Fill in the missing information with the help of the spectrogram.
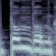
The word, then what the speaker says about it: Bum Bum: Bum Bum Cream, or Boom Boom Cream, I'm told. It's spelt B-U-M.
